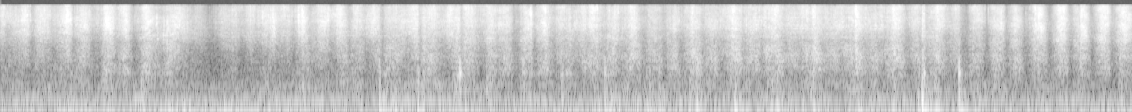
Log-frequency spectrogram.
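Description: A small stiff-bristle brush with a wooden handle is rubbed vigorously over the saddle-soap-lathered upper of a brown leather work boot worn on a foot. The result is rapid, steady back-and-forth scrubbing strokes, about three per second, with a bright, hissy bristle rasp that grows more evenly rhythmic toward the end.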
